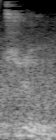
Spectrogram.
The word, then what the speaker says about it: through: होती है तब हम थ्रू लगाते हैं। लेकिन इस थ्रू की स्पेल क्या है, THROUGH, थ्रू। इसको हम प्रोनाउंस करेंगे थ्रू, इसको हम ये प्रोनाउंस नहीं करेंगे थ्रो।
